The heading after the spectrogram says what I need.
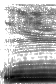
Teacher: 대표적인 것이 이모음이죠. 이 하면 혀가 앞쪽으로 가면서 나면 전설모음이라 하고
